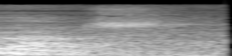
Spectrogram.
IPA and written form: mʌns (months)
